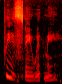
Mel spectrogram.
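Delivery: soft, hushed please; quiet plea. Acted. Taylor asking the rabbit to stay, soft hushed plea. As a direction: ask softly, almost under breath.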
